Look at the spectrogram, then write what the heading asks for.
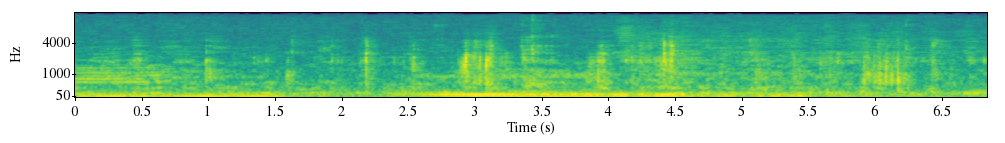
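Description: Close-miked, mouth-closed chewing of a soft steamed peanut bun, with wet mouth clicks and smacks scattered throughout.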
